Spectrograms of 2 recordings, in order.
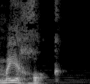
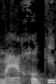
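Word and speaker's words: Hawke: Al final, ella mateix pronuncia Maya Hawk. – Sí? Ella, sí. Jo, jo deia Maya Hockey fins que vaig escoltar amb ella que diu, no, no, Maya Hawk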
